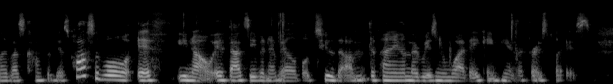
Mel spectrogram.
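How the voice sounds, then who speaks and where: Somewhat breathy, the voice rushes along at a very fast pace. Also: woman. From US, Dominican family. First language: Spanish. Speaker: webinar presenter. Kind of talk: webinar presentation. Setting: online webinar. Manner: hesitant, many fillers.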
